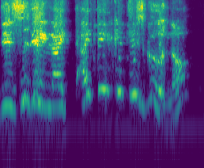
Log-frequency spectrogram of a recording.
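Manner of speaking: bad put-on German accent. After another speaker suggests it, a player talks in a bad German accent. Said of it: "start talking in a bad German accent".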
